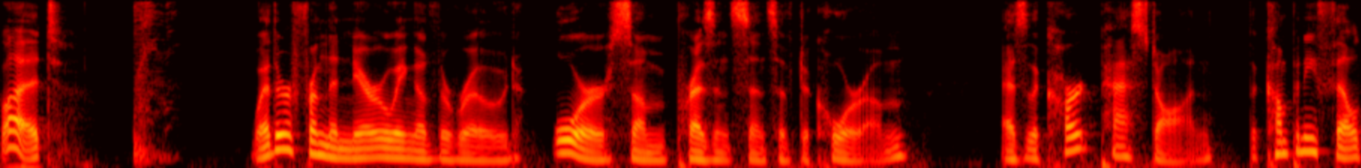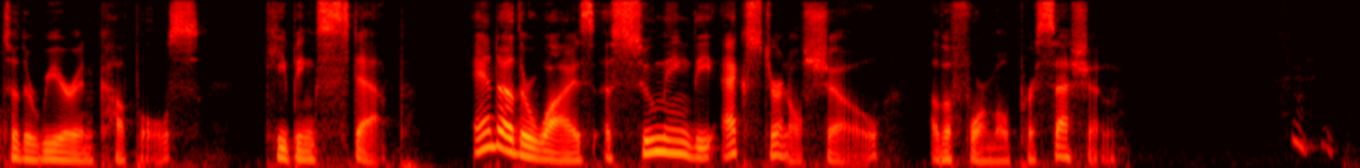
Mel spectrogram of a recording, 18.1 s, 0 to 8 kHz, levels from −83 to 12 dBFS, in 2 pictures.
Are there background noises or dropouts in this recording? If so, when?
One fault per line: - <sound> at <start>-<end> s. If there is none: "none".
- thud at 0.9-1.2 s
- laugh at 17.6-18.0 s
